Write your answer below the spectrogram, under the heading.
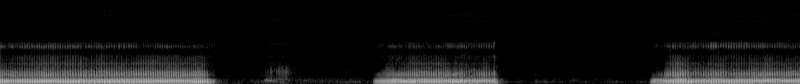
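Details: Chow Chow, a large dog, snoring while asleep: loud, deep, rasping snores lasting about two seconds each, separated by quiet gaps of roughly one and a half seconds, three snores in all.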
